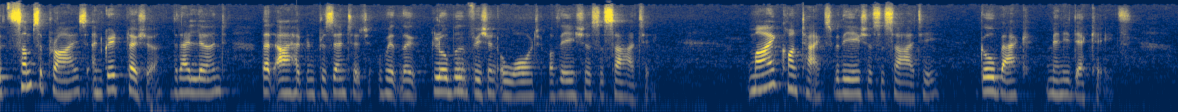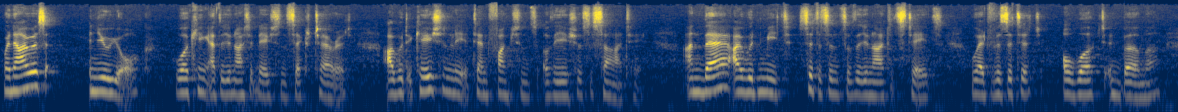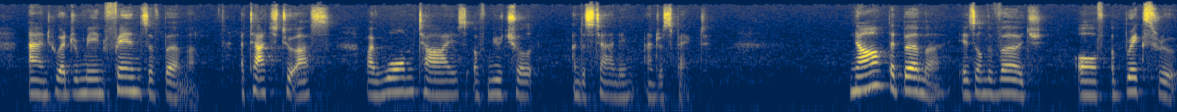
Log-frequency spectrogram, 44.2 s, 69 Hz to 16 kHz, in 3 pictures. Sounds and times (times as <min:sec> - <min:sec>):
Female speech, woman speaking: 0:00.0 - 0:08.2, 0:09.4 - 0:14.2, 0:14.8 - 0:38.3, 0:40.1 - 0:44.1.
